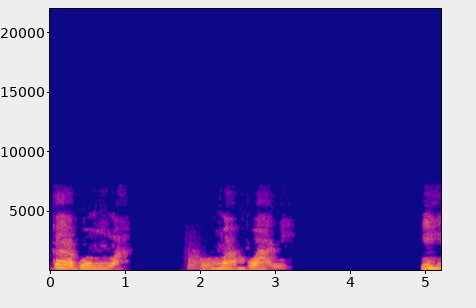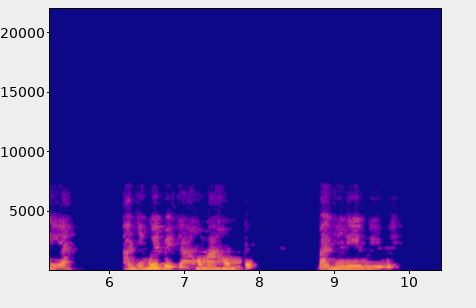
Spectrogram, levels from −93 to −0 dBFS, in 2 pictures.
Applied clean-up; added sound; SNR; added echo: none; Brass instrument; 17 dB; none.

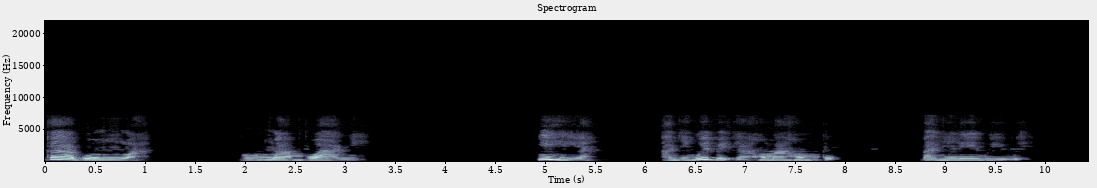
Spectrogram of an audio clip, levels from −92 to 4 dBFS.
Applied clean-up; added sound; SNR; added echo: none; none; none; none.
